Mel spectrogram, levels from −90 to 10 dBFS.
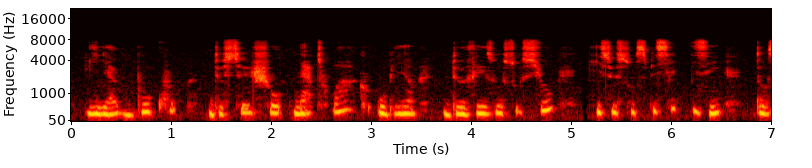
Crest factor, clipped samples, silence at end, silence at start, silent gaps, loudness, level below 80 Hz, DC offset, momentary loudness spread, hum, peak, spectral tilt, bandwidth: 16 dB; under 0.1%; 0 s; 0.15 s; 5.11-5.15 s; -31 LUFS; -74 dBFS; under 0.1%; 7 LU; none; -16 dBFS; -5 dB/octave; 8.4 kHz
